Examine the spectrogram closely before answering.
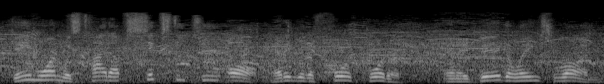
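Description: The speech comes at a very slow pace, dry with no echo, over loud background noise. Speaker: play-by-play basketball announcer. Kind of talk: sports commentary. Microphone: headset.

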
